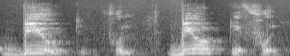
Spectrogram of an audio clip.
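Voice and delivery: "Beautiful" with weight on view, T-full falling away; long view, then two weak syllables in "beautiful"; dactyl stress. Shown as a demonstration. Teacher showing a dactyl, first-syllable stress. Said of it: "ये दो unstressed सेल बुल हैं".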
